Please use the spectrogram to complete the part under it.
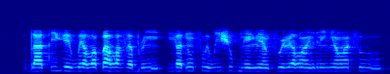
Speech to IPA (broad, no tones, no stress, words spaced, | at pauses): dati je welˠɵɓalˠɐ zɐbɹĩ | jɐɗõ sʷewiʃu bẽ lʲãsʷeɭi lˠĩrĩʎĩlˠĩ su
